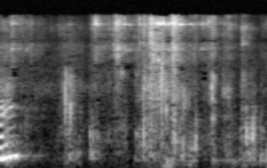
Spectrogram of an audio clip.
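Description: Chunky silver metal bag chain being picked up and handled, its links giving a few faint, scattered clicks.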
